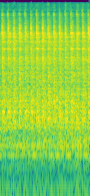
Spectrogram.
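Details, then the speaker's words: Bridgeport mill with Cincinnati dividing head cutting an aluminum spur gear by direct indexing: steady cutting roar with a regular clunk about seven times a second as the cutter turns; brand new arbor running out of true. "And that Arbor does not run very true at all. Considering it's a brand new Arbor, you can hear it clunking."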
